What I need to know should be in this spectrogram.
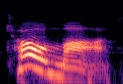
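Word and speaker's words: Tomás: Thomas? Tomas. Is it S at the end? The Spanish pronunciation of Thomas is Tomas.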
